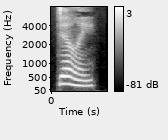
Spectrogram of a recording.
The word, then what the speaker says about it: Delhi: delhi delhi slash hindi pronunciation dilly punjabi pronunciation dilly or do pronunciation delhi officially the national capital territory nct of delhi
